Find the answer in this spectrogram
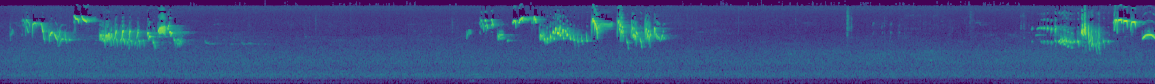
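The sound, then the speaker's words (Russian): A European robin sings three separate bursts of high, thin, twittering song, each about three seconds long, with long pauses between them over a faint low hum. “Зарянка.”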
